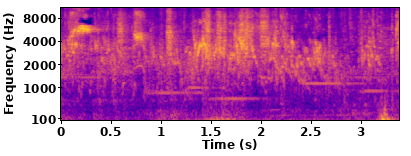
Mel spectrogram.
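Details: Several pet budgerigars singing: dense, high warbling chatter of squeaks and trills with brief whistled notes, almost continuous for three seconds, plus a short low thump near the end.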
